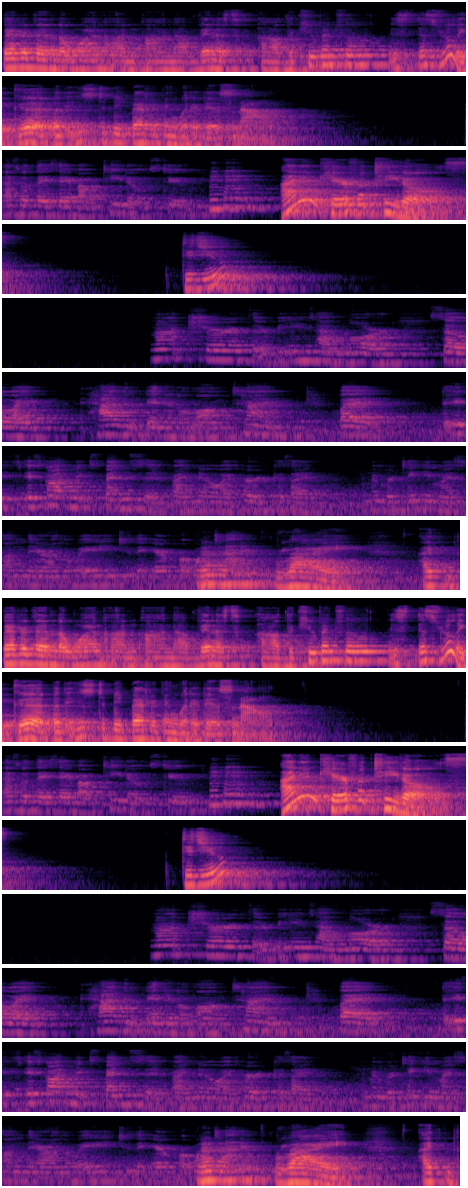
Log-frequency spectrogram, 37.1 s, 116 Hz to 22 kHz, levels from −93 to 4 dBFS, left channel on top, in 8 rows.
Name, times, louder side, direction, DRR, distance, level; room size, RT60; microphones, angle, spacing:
voice 1, 0.0-7.4 12.1-13.9 15.7-16.2 34.4-34.8 35.2-35.9 36.6-37.0, right 4 dB, 35° right, 8 dB, 0.4 m, -32 dB
voice 2, 9.3-11.8 20.0-23.6 24.0-26.9 27.6-31.0 31.4-35.9, equal, 5° right, -4 dB, 0.9 m, -48 dB
voice 3, 26.1-26.6 27.3-27.7 29.4-30.3 30.8-34.3 35.5-36.7, right 1 dB, 75° right, -2 dB, 1.1 m, -60 dB
9.6 x 4.4 x 2.8 m, 1.5 s
head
